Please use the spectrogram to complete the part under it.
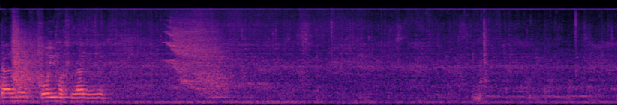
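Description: A spatula stirs a thick stew in a pot.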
